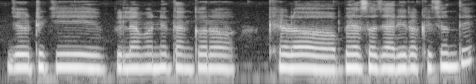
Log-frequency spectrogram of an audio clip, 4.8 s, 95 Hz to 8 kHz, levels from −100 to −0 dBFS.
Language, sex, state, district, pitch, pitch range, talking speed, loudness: Odia, female, Odisha, Khordha, 225 Hz, 220-230 Hz, 125 wpm, -12 LUFS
